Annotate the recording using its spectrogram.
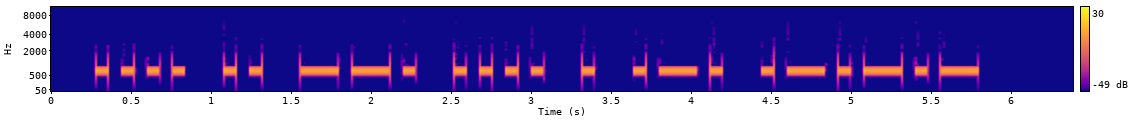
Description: Morse code, heard as a keyed tone, about 15 wpm, 700 Hz. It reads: HIGHER.
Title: Additional Easy Phrases 15wpm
